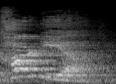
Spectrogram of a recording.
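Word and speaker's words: kardia: what is the heart the greek word is cardiac spelled with a k k-a-r-d-i-a we get our word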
